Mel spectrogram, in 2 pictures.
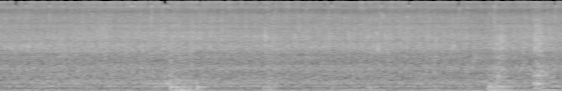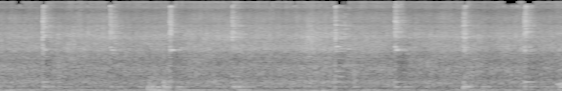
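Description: Cut potatoes hit hot oil with onion and garlic and are stirred, giving a continuous sizzle broken by regular scraping strokes of a spatula against the pan, close up and without talk.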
